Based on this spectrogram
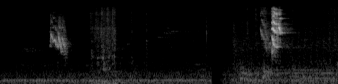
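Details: Pet budgerigars: a bright descending chirp, a soft rustle, then a loud scratchy squawk-like chirp near the end, heard against a faint constant hum.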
